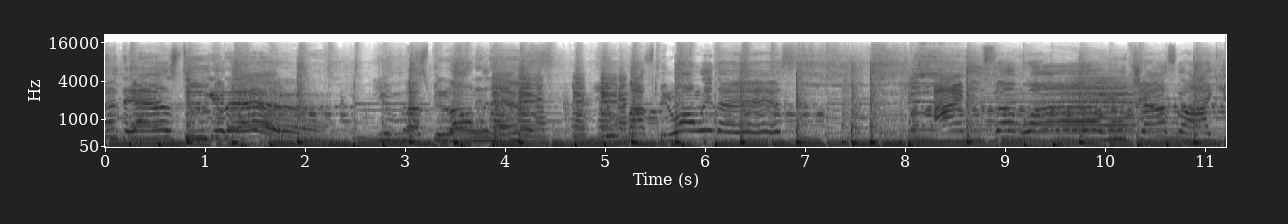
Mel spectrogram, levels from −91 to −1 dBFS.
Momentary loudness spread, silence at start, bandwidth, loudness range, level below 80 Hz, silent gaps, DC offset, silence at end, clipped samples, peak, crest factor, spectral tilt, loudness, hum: 4 LU; 0 s; 16.5 kHz; 1 LU; -24 dBFS; none; under 0.1%; 0 s; under 0.1%; 0 dBFS; 14 dB; -5 dB/octave; -15 LUFS; none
